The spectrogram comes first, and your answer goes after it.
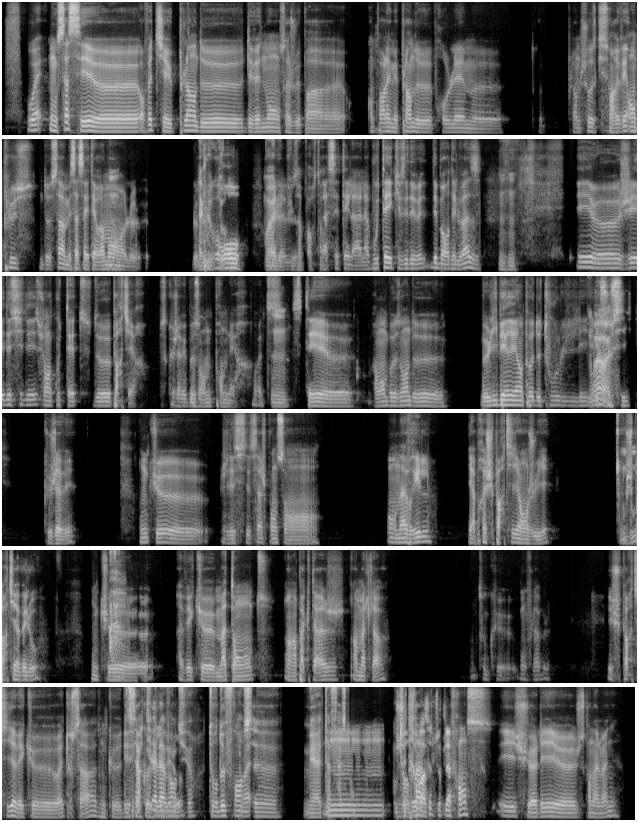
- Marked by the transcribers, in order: drawn out: "heu"; stressed: "gros"; other background noise; stressed: "Ah"
- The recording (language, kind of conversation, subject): French, podcast, Peux-tu raconter une expérience qui t’a vraiment fait grandir ?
